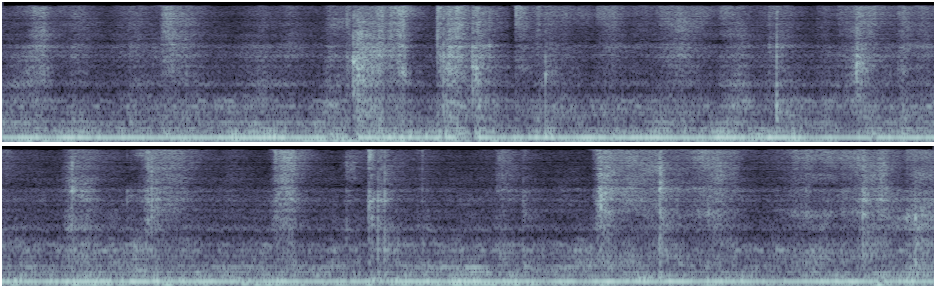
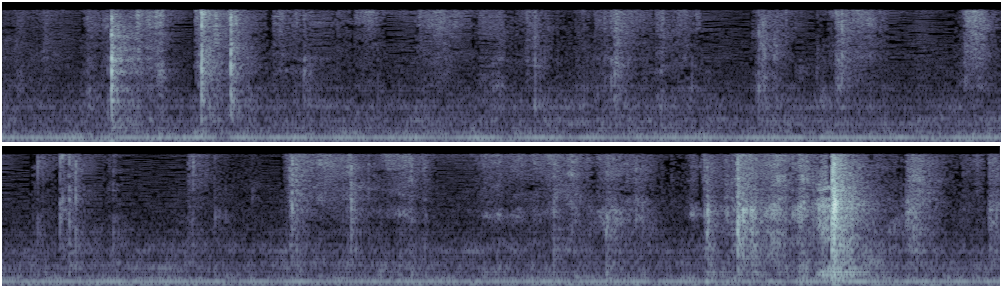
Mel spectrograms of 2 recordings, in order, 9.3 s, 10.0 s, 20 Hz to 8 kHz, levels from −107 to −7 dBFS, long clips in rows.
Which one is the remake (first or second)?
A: first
